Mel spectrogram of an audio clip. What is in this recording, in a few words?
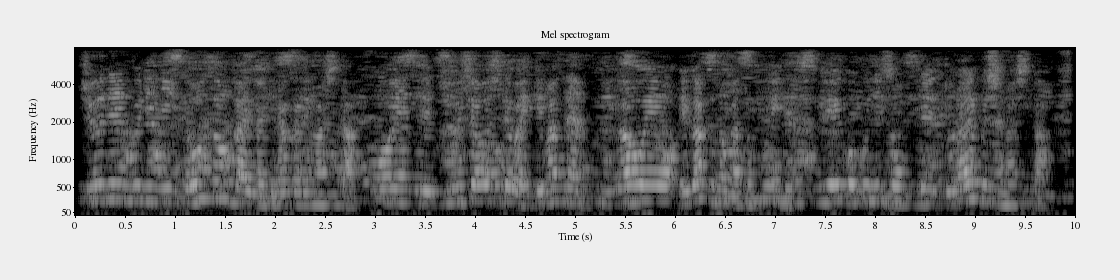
female synth conv; SiSEC10; underdetermined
